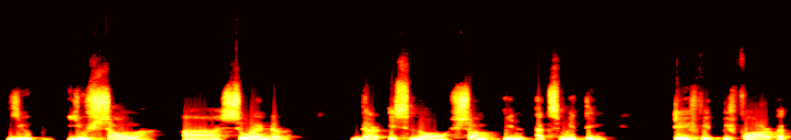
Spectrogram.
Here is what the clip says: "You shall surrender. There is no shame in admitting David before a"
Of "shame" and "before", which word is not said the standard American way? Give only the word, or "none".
shame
